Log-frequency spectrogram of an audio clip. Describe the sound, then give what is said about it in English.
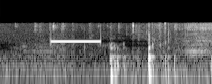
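An answering machine gives a single steady mid-pitched beep lasting about half a second. It is followed by a couple of soft clunks and faint background noise. “Hello, we are not available now. Please leave your name and phone number after the beep. We will return your call.”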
